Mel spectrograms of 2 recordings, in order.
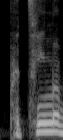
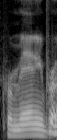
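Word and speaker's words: Primanti: Soft pretzel or I can never pronounce this right. Pertima Brothers? Permane Brothers.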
